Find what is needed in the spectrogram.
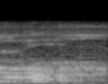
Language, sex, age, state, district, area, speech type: Bodo, female, 45-60, Assam, Kokrajhar, rural, spontaneous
